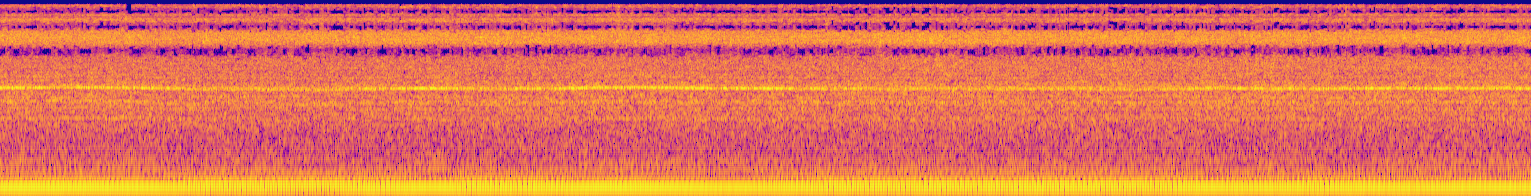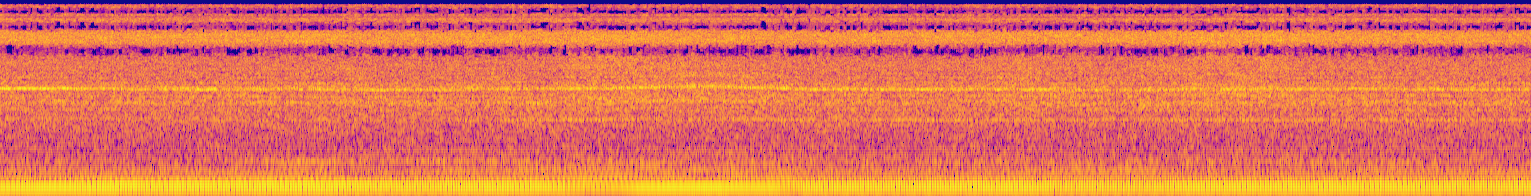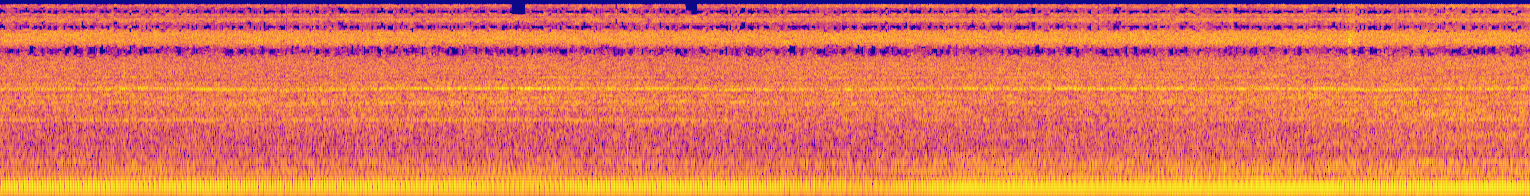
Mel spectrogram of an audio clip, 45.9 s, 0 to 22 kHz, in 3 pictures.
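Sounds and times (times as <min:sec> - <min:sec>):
rotary engine running: 0:00.0 - 0:45.9.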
